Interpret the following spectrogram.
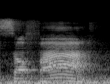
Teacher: Já na palavra, igual a palavra sofá, você não diz sofá, você diz sofá. Então, esse fá, ele é bem forte. Essa é a característica da oxítona. A última sílaba é forte.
